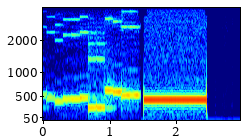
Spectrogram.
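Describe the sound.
Telephone tones sound while a call is being transferred: a quick run of short electronic beeps at shifting pitches, then one loud steady tone lasting about a second before it cuts off into silence.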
